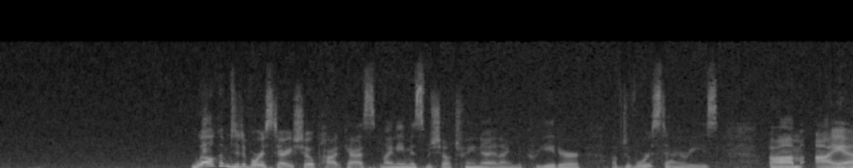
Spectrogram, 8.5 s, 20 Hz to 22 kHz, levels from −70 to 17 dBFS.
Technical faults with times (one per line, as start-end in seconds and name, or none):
none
